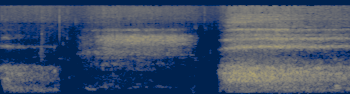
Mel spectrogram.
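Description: Breathing through a brand-new face mask: three breathy, rushing breaths separated by short pauses, the middle one softer and hissier, the last the loudest, with no talking.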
